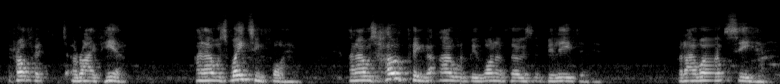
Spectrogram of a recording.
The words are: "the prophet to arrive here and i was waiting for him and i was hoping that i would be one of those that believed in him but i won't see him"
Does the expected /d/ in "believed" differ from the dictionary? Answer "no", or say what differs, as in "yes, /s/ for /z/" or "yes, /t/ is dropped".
no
